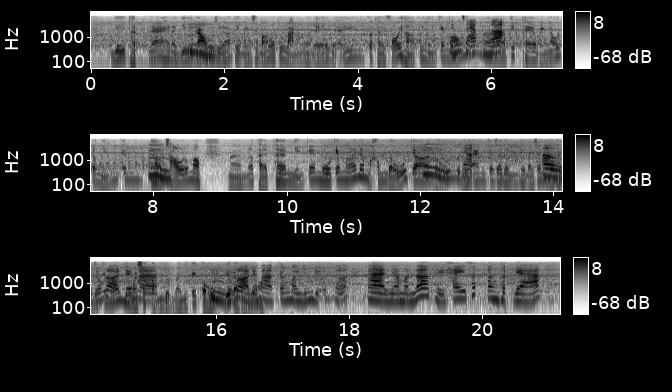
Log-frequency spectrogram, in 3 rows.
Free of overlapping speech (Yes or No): No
